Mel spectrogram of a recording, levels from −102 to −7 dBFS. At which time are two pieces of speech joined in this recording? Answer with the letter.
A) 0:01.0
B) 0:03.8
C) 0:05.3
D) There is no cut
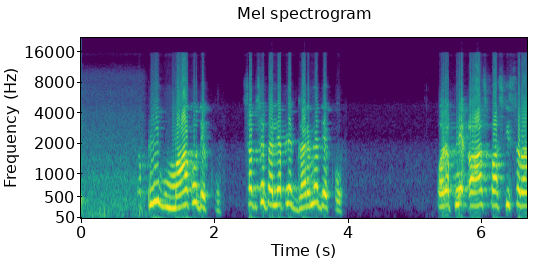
A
